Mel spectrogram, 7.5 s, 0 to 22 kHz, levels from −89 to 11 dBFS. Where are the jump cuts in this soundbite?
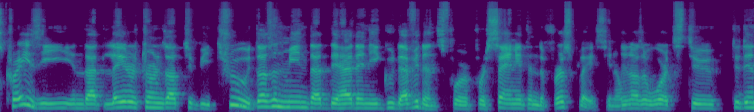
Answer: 0:06.2

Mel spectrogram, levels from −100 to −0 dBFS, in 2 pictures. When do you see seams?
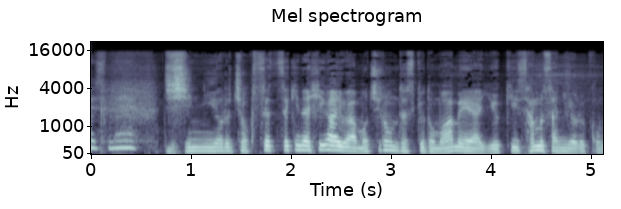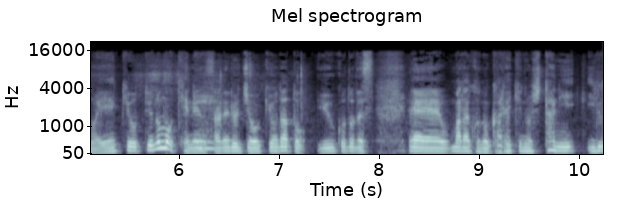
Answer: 0:08.3

